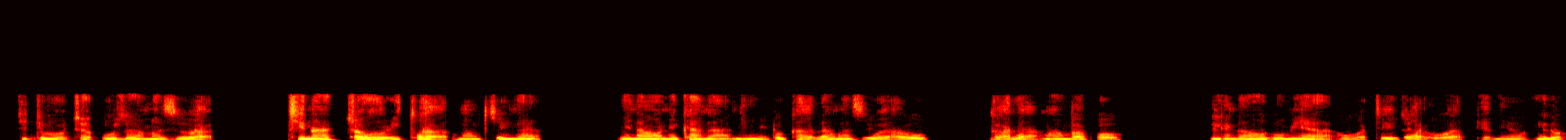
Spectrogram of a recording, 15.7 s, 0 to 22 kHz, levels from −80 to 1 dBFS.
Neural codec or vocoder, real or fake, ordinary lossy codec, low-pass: codec, 24 kHz, 1.5 kbps, HILCodec; fake; MP3, 64 kbps; 7.2 kHz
